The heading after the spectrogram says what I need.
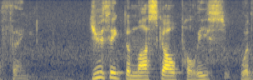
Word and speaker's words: Moscow: Moscow is that right who's ever complaining about the way I say it Moscow okay I think I said it right uh not Moscow not like Russia don't say it like Russia uh how long will the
